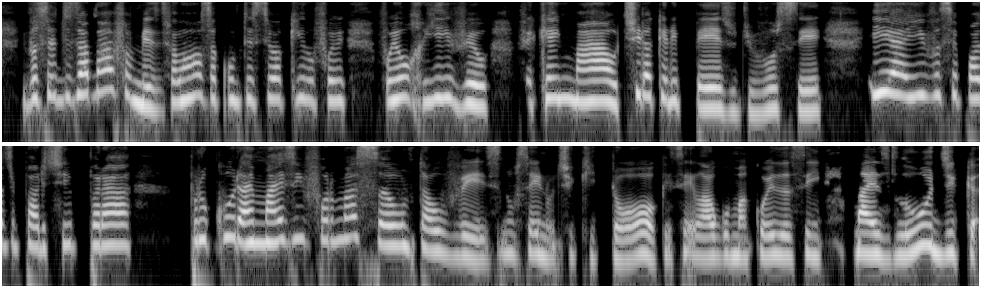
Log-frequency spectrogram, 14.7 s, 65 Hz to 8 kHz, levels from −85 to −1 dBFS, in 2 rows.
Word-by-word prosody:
e 245 - -10
você 295 +3 -1
desabafa 335 +4 +1
mesmo 215 -6 +2
fala: 260 +2 +2
"Nossa, 300 -1 0
aconteceu 280 +1 -3
aquilo 280 0 -5
foi 270 +1 -2 0.3
foi 275 +2 +2
horrível, 260 -5 +2 0.2
fiquei 290 +3 -1
mal", 270 -2 +5
tira 330 +4 +2
aquele 280 -4 -2
peso 210 -3 +3
de 185 +1 -11
você. 190 +1 -2 0.4
E 355 +1 +7
aí 325 -1 +3
você 330 0 -4
pode 285 -3 -1
partir 255 +1 -3
para 265 0 +2 0.4
procurar 315 -1 +2
mais 290 +2 +2
informação 315 -5 -1
talvez 190 -7 -3
não 200 -2 -8
sei 200 +1 -5
no 180 - -6
TikTok, 170 0 -2
sei - - -7
lá 175 - -1
alguma 180 0 -2
coisa 190 -1 -2
assim 180 0 -7 0.2
mais 195 -3 +4
lúdica, 200 0 0
265 Hz, 160 wpm, -21 LUFS, 195-295 Hz, 0.4 s, E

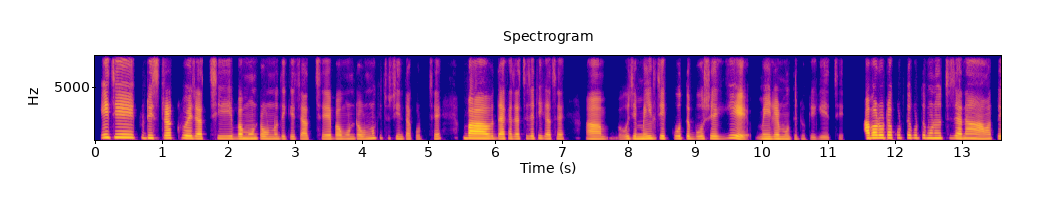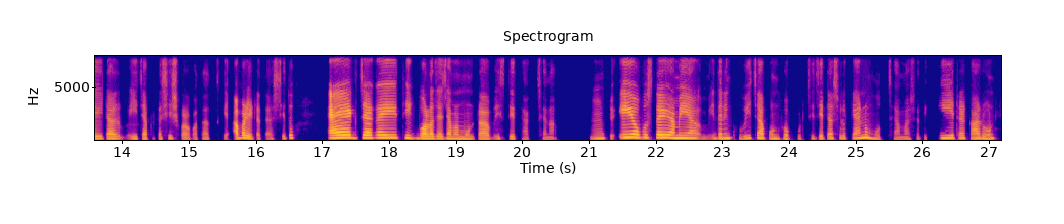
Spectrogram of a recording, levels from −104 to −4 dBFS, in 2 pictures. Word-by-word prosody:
এই 300 - +6
যে 310 - +6 0.2
একটু 265 - -15
distract 255 0 +1
হয়ে 235 -1 +4
যাচ্ছি 210 +1 -1 0.2
বা 210 - +4
মনটা 210 +1 -3
অন্য 195 - -8
দিকে 195 0 -9
যাচ্ছে 175 +2 -7 0.2
বা 185 - -2
মনটা 190 +1 -8
অন্য 210 +3 -6
কিছু 230 -1 -21
চিন্তা 185 -3 -8
করছে 170 +3 -13 0.5
বা 235 - +11 0.4
দেখা 210 +1 +1
যাচ্ছে 205 +1 -5
যে 215 - -2
ঠিক 225 - -8
আছে 195 0 -8 0.4
আ - - +3 0.5
ওই 210 - -3
যে 210 - -1
মেইল 215 +1 +1
চেক 225 -1 0
করতে 220 0 -2
বসে 210 +2 -4 0.2
গিয়ে 245 -2 +4 0.3
মেইলের 190 -1 0
মধ্যে 170 -1 -10
ঢুকে 160 -2 -19
গিয়েছি। 135 -1 -17 0.4
আবার 265 +2 +8
ওটা 270 +1 +3
করতে, 260 0 -7
করতে 255 0 -7
মনে 245 0 +3
হচ্ছে 240 0 -6
যে 230 - +3
না 220 - +1 0.2
আমার 195 +2 -3
তো - - -10
এইটা 205 +1 -5 0.3
এই 200 - -8
চ্যাপ্টারটা 195 0 -11
শেষ 220 -2 -12
করার 140 -4 -11
কথা 150 +3 -21
আজকে 150 - -31 0.2
আবার 255 +4 +2
এটাতে 195 - -17
আসছি 175 - -23
তো - - -2 0.8
১ 285 - +6 0.2
জায়গায় 275 +1 +4 0.2
ঠিক 260 -2 0 0.2
বলা 210 -1 +3
যায় 205 -1 -6
যে - - -6
আমার 195 0 -7
মনটা 180 -1 -8 0.3
স্থির 190 -1 -13
থাকছে 150 +2 -26
না। - - -19 0.6
উম 210 +1 -8
তো 220 - -18 0.2
এই 295 - +7 0.2
অবস্থায় 285 0 +2
আমি 250 0 +4
আ - - -3 0.3
ইদানিং 220 +1 -4
খুবই 200 +4 -10
চাপ 225 -3 0
অনুভব 185 -1 -9
করছি 180 +3 -27
যে - - -15
এটা 210 - -12
আসলে 215 +1 -13
কেন 240 +4 -2 0.2
হচ্ছে 165 -2 -18
আমার 155 +1 -19
সাথে? 165 0 -28 0.2
কি 235 0 -8
এটার 230 -1 -9
কারণ? 205 -2 -5
210 Hz, 195 wpm, -22 LUFS, 190-235 Hz, 0.8 s, বা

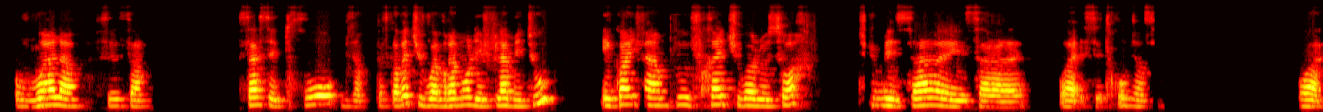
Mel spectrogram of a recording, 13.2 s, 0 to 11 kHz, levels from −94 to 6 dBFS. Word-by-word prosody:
Voilà, 195 +1 +3 0.2
c'est 195 0 -10
ça. 185 -2 -4 0.9
Ça, 225 0 +3
c'est 200 -4 -7
trop 250 +6 +3
bien, 175 -2 -14
parce 190 0 -16
qu'en 195 0 0
fait, 250 - +3
tu 245 -3 -9
vois 200 -1 +2
vraiment 205 +3 0
les 200 -3 0
flammes 210 +2 0
et 185 -1 -6
tout, 390 - 0 0.4
et 205 -1 -1
quand 240 +2 +7
il 245 +1 0
fait 235 -2 -2
un 215 -1 +2
peu 230 +2 -7
frais, 235 +2 0
tu 240 -3 -11
vois, 205 0 +2
le 195 -1 -2
soir, 225 +6 -1 0.5
tu 215 - -18
mets 205 -1 +3
ça 205 +3 +3
et 180 -1 -1
ça 170 -2 0 0.4
ouais, - - +1
c'est 425 - -16
trop 450 - -8
bien, 185 -4 -9
ça. 175 0 -20 1.4
Ouais, 185 -3 +3
205 Hz, 175 wpm, -21 LUFS, 190-225 Hz, 1.4 s, quand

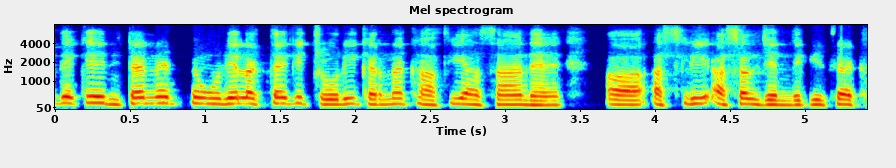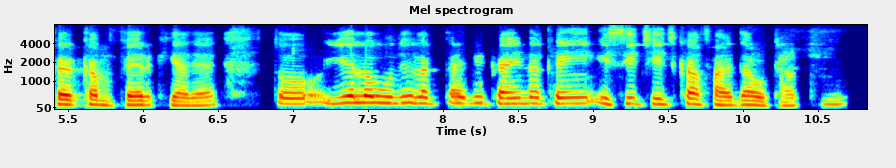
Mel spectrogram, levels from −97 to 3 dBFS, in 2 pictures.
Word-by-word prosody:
देखिए, 225 +2 +3
इंटरनेट 210 +3 +1
पे 215 -2 +2
मुझे 200 +1 +3
लगता 205 +1 +1
है 210 - +2
कि 220 +1 -4
चोरी 180 +2 0
करना 180 +2 0
काफ़ी 175 +4 -1
आसान 170 0 0
है 155 -1 +2 0.4
अ, - - +1 0.3
असली 200 +3 -1
असल 190 +2 +1
ज़िंदगी 165 0 +1
से 185 - +5
अगर 170 +1 +3
कंपेयर 155 -1 +1
किया 145 -2 -1
जाए, 140 +3 -4 0.4
तो 200 +5 -2
ये 225 +2 +3
लोग 235 0 +4
मुझे 230 +2 -1
लगता 215 -4 -2
है 220 - +1
कि 225 +1 -5
कहीं 205 0 +1
न 215 0 -1
कहीं 210 0 0 0.2
इसी 210 +5 -6
चीज़ 180 -1 -6
का 195 - +3
फ़ायदा 155 0 +1
उठाते 130 +7 -12
हैं। 175 +1 -10
190 Hz, 205 wpm, -14 LUFS, 165-210 Hz, 0.4 s, से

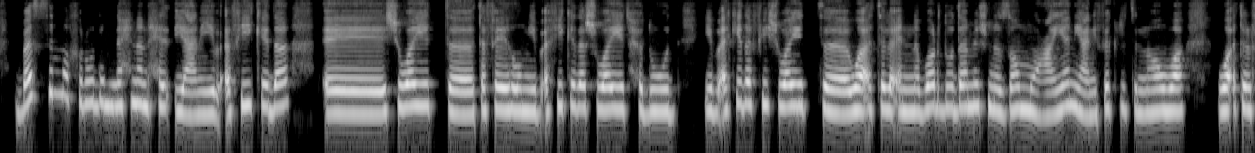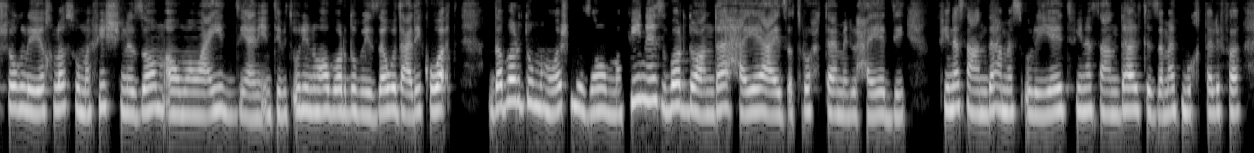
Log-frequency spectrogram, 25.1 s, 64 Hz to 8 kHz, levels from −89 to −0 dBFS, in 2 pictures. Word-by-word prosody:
بس 335 - 0
المفروض 360 -8 -4
إن 285 -2 0
إحنا 305 +2 -1
نح 275 -1 -1
يعني 220 -1 -1
يبقى 220 -1 0
في 290 +4 -1
كده، 280 0 0 0.4
آآ، 225 0 +4
شوية 280 +3 +2 0.4
تفاهم 250 -1 +3
يبقى 230 -2 -1
في 280 +4 -5
كده 275 -1 +1
شوية 260 -1 +2
حدود، 240 -3 -1 0.3
يبقى 245 0 0
كده 300 +3 -1
في 300 0 -4
شوية 280 0 +2 0.2
آآ، 230 -3 +5
وقت 250 +2 +5
لأن 240 -1 +1
برضه 260 +1 +1
ده 270 +2 +1
مش 280 0 -1
نظام 250 +1 0
معيّن، 230 +5 -1
يعني 220 -4 -2
فكرة 260 +2 -5
إن 230 -1 -3
هو 245 +1 +3 0.3
وقت 245 +1 +3
الشغل 260 0 +1
يخلص، 255 +3 0
ومافيش 250 +4 -3
نظام 240 +3 0
أو 225 - 0
مواعيد 220 +1 -3
يعني 200 +1 -5
أنتِ 225 0 -7
بتقولي 225 +3 -2
إن 245 - 0
هو 240 +1 +2
برضه 240 0 +1
بيزوّد 230 +2 +1
عليكم 235 +3 -1
وقت، 255 0 +4 0.4
ده 265 +3 +1
برضه 315 0 +3
ما 265 -4 0
هوّاش 260 +4 -1
نظام، 245 -3 0
ما 225 0 -5
في 330 +2 +1
ناس 335 -4 +1
برضه 260 -2 +4
عندها 225 +4 -1
حياة 240 -1 0
عايزة 215 -2 -1
ترُوح 245 0 -6
تعمل 220 -2 -4
الحياة 215 0 -4
دي، 205 +1 -8 0.3
في 255 - -3
ناس 270 +1 -1
عندها 245 +2 -1
مسؤوليات، 235 0 -1
في 250 0 -4
ناس 245 0 -3
عندها 225 +2 0
إلتزامات 235 -1 -3
مختلفة 235 0 -3
245 Hz, 175 wpm, -22 LUFS, 230-270 Hz, 0.4 s, آآ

